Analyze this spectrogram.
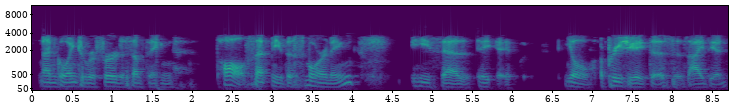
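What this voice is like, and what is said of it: Stuffy, congested voice. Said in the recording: “if I sound a little stuffed up”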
